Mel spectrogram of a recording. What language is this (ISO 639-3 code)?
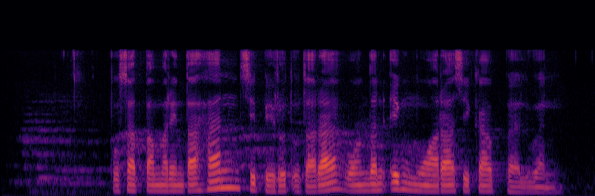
jav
